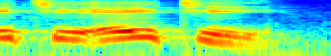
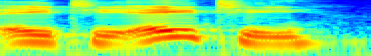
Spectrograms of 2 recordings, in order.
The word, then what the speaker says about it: AT-AT: And there's even a Times article that points out that Lucasfilm's public relations says that it should be pronounced phonetically, in other words that it rhymes with hat-hat.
